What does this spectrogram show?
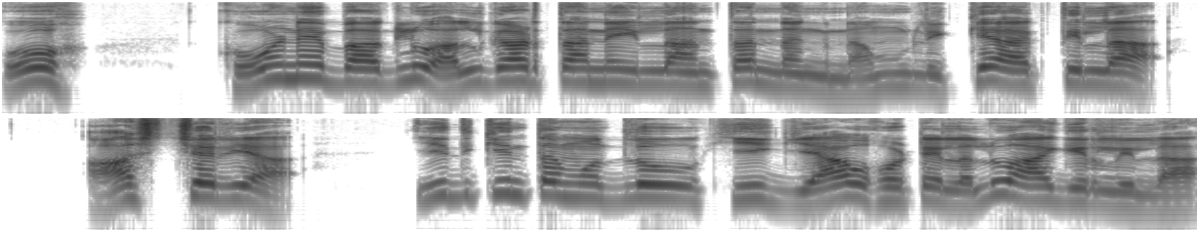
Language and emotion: Kannada, surprised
